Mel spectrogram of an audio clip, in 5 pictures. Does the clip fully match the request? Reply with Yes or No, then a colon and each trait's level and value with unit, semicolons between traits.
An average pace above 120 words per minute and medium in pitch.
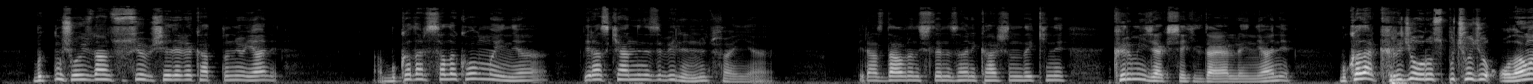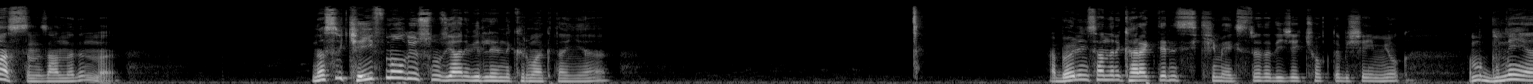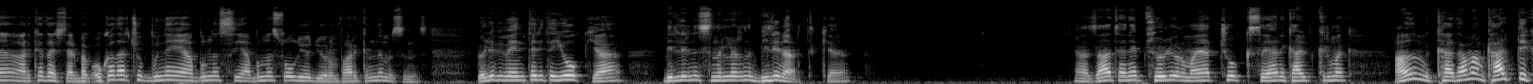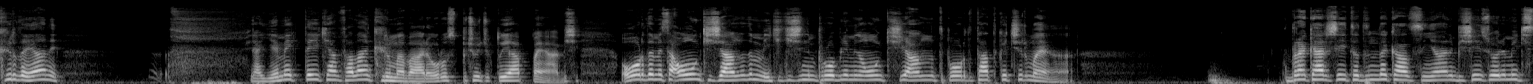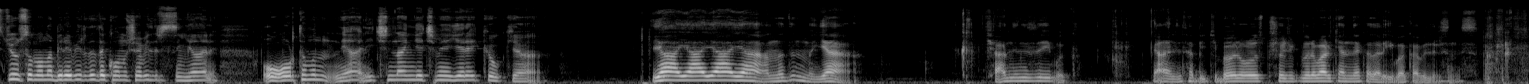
Yes: fast, 140 wpm; medium, 175 Hz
